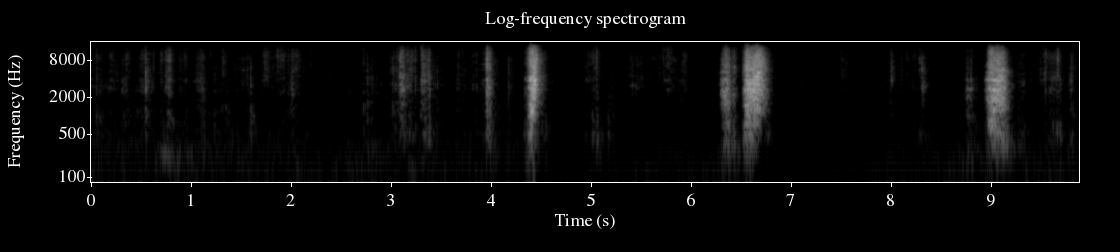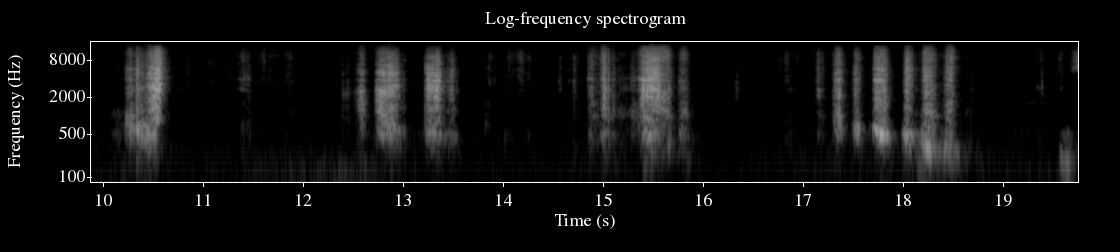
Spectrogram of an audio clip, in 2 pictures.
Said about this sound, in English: So I can take the scissors to this.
